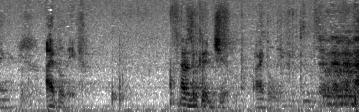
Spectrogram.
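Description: A man speaks briefly in an echoing hall.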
